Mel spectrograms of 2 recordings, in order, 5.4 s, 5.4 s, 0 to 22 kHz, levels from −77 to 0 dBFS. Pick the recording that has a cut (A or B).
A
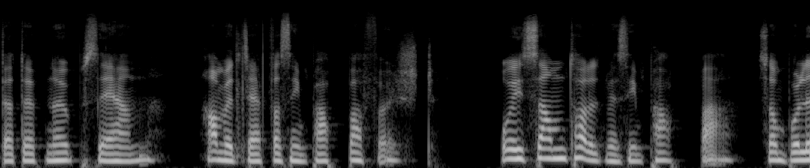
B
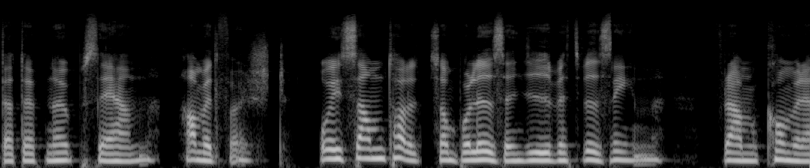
B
